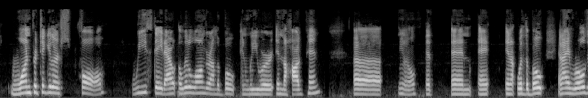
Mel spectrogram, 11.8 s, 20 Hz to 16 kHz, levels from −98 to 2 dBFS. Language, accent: English, American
